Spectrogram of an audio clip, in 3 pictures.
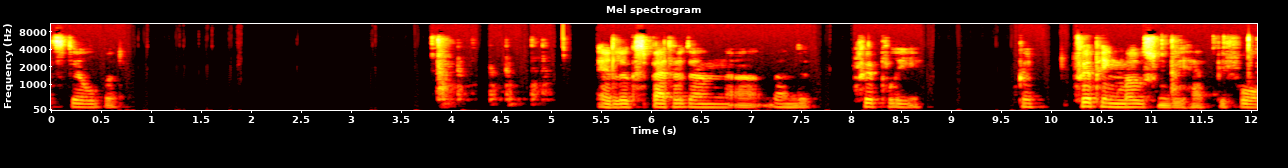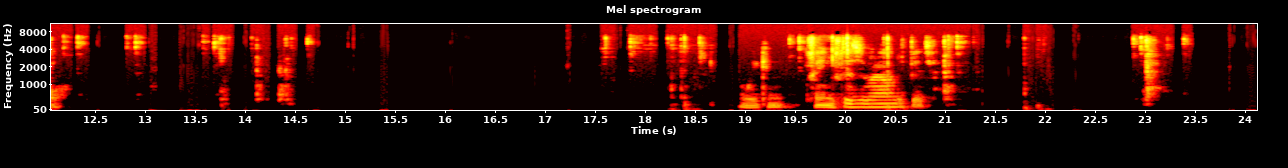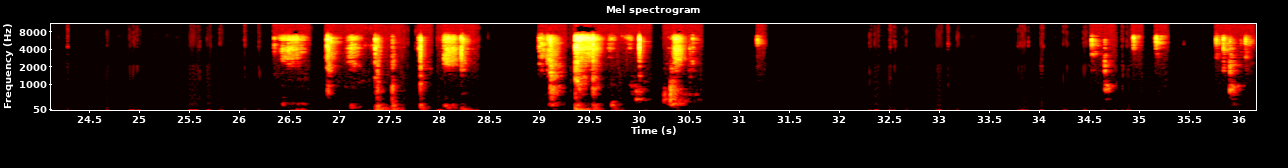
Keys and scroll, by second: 18.2 g, 20.4 s, 21.7 s, 27.4 ctrl+z, 29.5 3.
